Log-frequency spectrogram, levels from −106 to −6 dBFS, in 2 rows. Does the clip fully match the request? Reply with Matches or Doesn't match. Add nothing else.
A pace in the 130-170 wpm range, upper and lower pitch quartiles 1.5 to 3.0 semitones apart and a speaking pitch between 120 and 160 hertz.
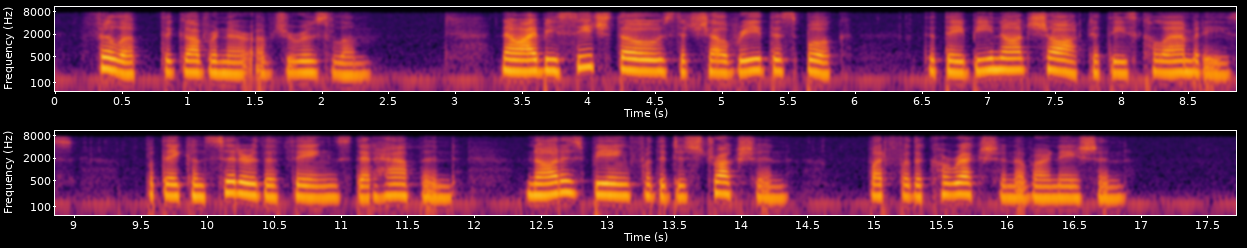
Doesn't match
